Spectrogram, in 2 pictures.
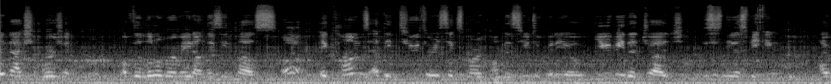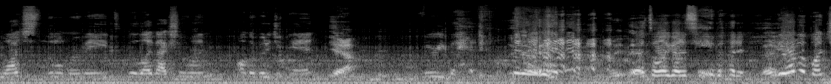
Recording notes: In the car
